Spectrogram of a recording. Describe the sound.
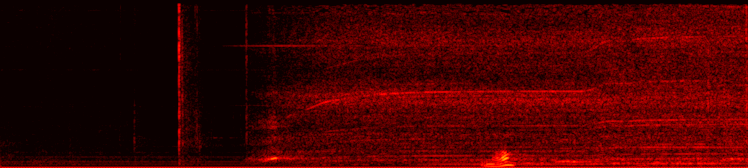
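A click, then a vacuum cleaner switches on and whirs steadily with a broad rushing whine, while a voice briefly speaks over it.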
